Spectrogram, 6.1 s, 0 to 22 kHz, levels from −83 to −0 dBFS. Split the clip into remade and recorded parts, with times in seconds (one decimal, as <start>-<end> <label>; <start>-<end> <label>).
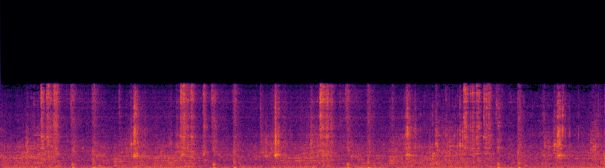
0.0-0.5 recorded; 0.5-4.2 remade; 4.2-6.1 recorded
